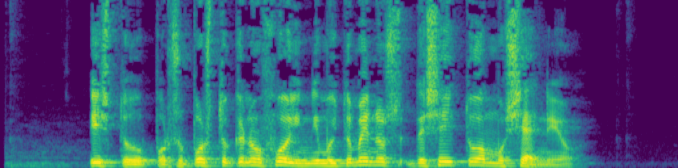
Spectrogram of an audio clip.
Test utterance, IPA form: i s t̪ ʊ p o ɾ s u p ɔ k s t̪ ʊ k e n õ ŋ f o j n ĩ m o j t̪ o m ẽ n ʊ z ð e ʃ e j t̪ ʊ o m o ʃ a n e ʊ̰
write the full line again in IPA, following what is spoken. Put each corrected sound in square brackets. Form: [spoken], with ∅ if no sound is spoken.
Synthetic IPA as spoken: i s t̪ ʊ p o ɾ s u p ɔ [∅] s t̪ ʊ k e n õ ŋ f o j n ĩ m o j t̪ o m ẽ n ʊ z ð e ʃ e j t̪ ʊ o m o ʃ [ɛ] n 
